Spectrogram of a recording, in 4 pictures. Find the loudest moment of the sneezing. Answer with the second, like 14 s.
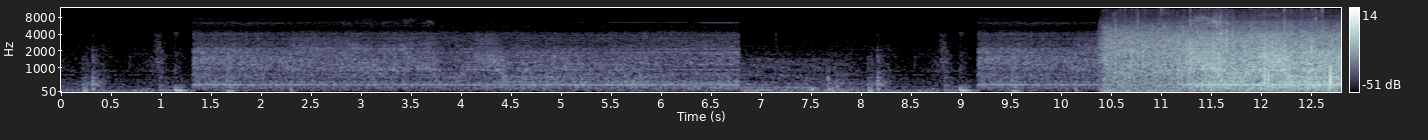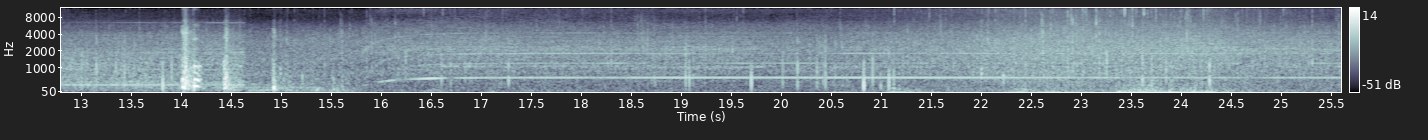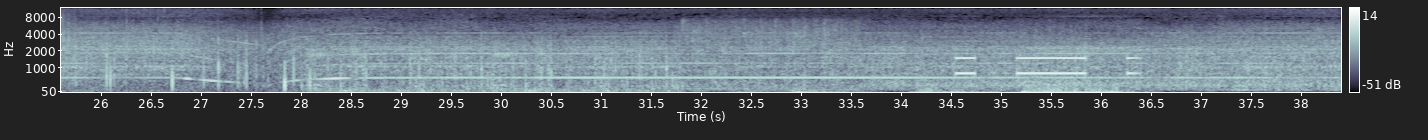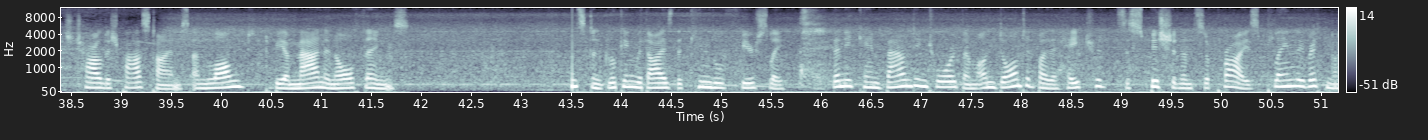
14 s.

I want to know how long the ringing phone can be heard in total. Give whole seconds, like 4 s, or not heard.
2 s.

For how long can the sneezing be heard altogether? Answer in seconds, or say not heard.
2 s.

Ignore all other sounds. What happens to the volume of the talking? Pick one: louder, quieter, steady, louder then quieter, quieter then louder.
steady.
